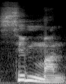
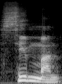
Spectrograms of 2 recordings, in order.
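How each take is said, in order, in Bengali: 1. প্রথম সিলেবলটি m ধ্বনি দিয়ে শেষ হয়। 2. প্রথম সিলেবলটি m ধ্বনি দিয়ে শেষ হয়।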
